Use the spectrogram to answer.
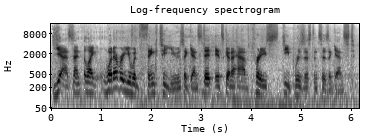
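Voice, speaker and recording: A man with a fairly low voice talks through gameplay in a casual, explanatory way, like a let's play host. There is faint noise and game ambience behind him. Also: expressive, moderate pace.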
